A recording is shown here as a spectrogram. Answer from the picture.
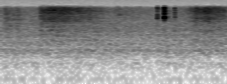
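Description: Near silence: faint room tone, with a few faint computer mouse clicks near the end.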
